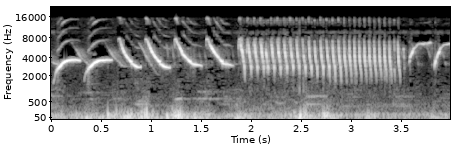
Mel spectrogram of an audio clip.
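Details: Stimulating canary song, crystal-clear: a few loud rising-then-falling whistles, followed by a rapid, even buzzing trill of many repeated notes lasting about a second and a half, closing with two soft whistles.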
